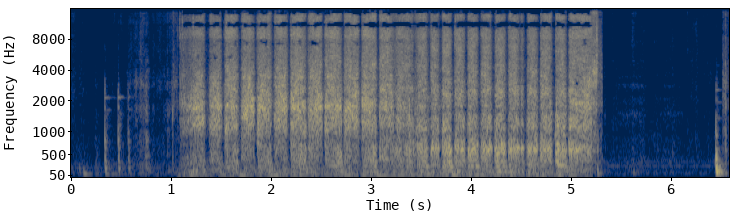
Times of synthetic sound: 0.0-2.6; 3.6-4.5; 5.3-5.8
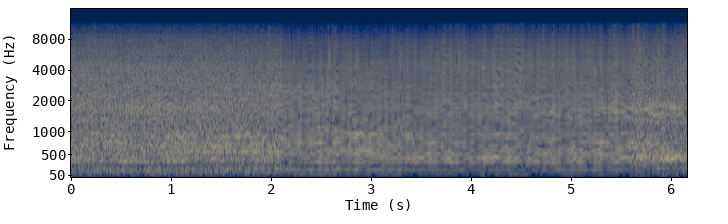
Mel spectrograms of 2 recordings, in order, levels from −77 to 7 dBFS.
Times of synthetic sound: 2.1-5.6

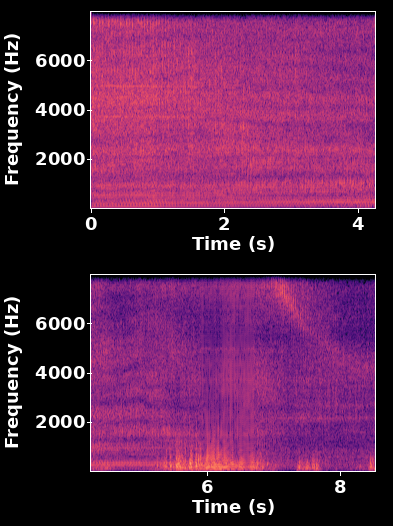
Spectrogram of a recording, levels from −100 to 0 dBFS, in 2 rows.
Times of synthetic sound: 5.9-6.7

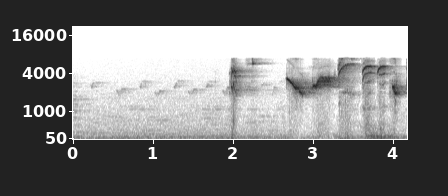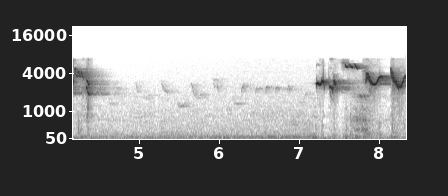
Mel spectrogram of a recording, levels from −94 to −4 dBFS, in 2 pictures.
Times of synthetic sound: 2.2-3.9; 5.9-7.4

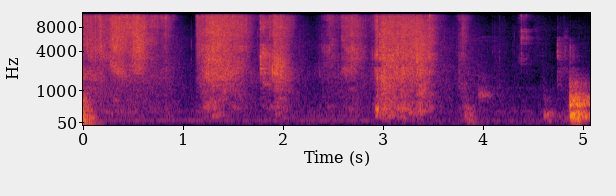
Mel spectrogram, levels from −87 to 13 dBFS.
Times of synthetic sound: none

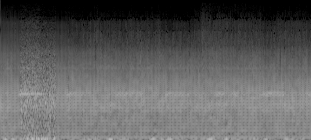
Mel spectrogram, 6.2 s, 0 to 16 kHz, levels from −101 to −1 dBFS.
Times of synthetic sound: 0.0-0.4; 1.1-6.2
